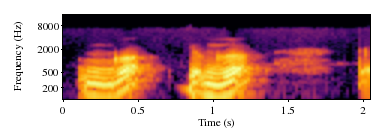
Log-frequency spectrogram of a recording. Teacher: Ga di sini adalah halki, keluar di ujung tenggorokan kita. Ga. Dia sukun berarti ag.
